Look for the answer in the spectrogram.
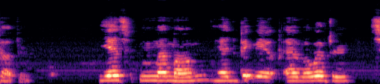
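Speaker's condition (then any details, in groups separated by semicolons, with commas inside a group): Cerebral palsy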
